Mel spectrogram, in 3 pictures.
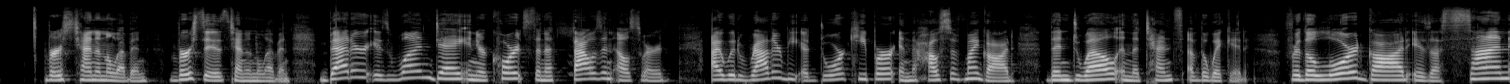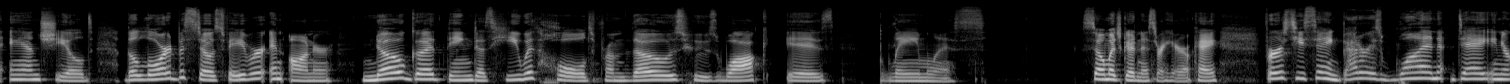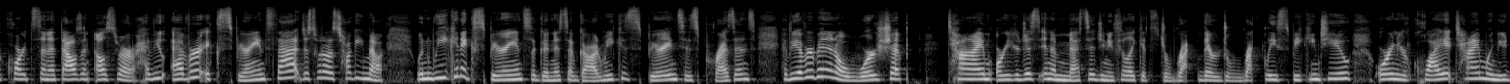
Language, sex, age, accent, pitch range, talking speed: English, female, 20-39, American, 190-250 Hz, 190 wpm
